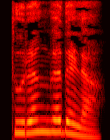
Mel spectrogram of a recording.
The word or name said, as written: ತುರಂಗದಳ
